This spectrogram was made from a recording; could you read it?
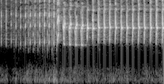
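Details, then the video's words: Lovebird in long 'ngekek' chattering song, used as a tutor for training other songbirds: rapid high, harsh notes repeated several times per second, speeding up and growing louder midway, continuous and even. "SUARA BURUNG LOVEBRID GACOR NGEKEK PANJANG"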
